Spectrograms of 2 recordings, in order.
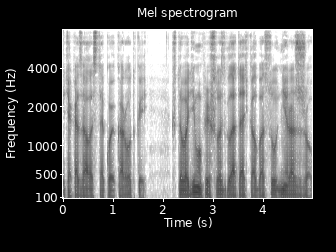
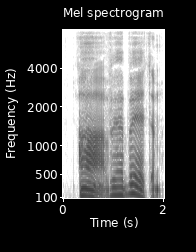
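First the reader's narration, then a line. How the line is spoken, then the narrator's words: Confused drawl. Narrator (Russian): растерянно протянула оператор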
